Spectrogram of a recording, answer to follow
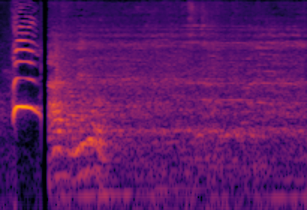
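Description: A short pitched sound effect, about half a second long, whose pitch rises and falls. It is the loudest thing here, followed by a man's brief "ah" and a faint steady background hiss.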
